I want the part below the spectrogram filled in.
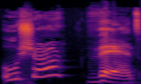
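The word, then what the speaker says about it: Usha Vance: thing and that was Usha Usha Vans Usha van that's how you pronounce her name and her outfits and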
